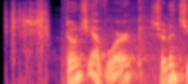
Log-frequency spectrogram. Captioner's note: camera shutters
